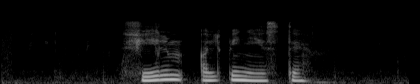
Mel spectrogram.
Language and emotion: Russian, neutral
